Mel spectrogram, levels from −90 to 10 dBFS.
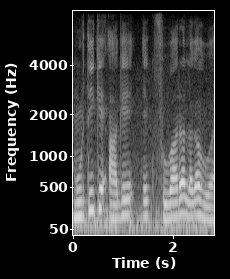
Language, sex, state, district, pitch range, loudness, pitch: Hindi, male, Arunachal Pradesh, Lower Dibang Valley, 155-175 Hz, -13 LUFS, 160 Hz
